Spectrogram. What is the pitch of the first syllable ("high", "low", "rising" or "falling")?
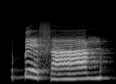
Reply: falling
